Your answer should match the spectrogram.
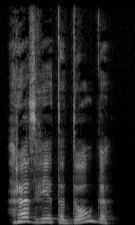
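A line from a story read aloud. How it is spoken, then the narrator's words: Laughing. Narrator (Russian): засмеялась Брайс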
